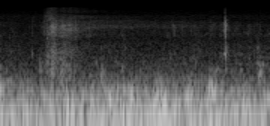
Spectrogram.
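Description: Wind buffeting the camera microphone, a dense low rumble. A brief rush of noise comes about half a second in and a sharp tick near the end.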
